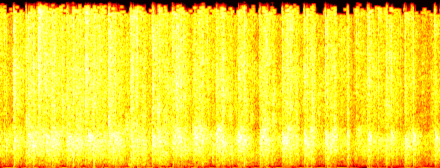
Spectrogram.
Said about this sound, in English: I think it deserves another round of applause, quite honestly.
